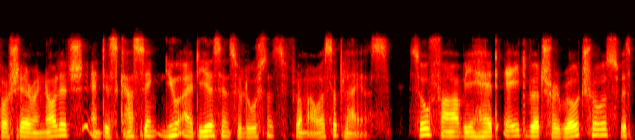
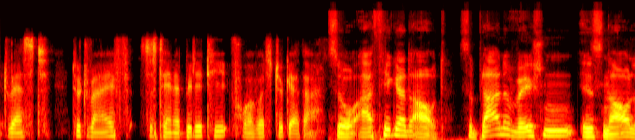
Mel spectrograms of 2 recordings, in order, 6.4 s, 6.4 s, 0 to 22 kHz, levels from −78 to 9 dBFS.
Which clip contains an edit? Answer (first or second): second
